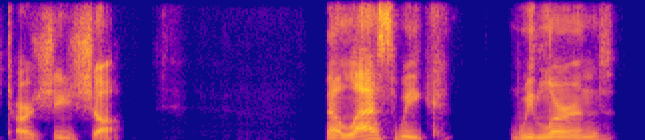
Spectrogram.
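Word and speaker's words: תרשישה: It goes together with the hey. It's an sound at the end of the word Tarshish, Tarshisha.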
